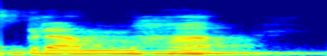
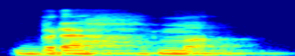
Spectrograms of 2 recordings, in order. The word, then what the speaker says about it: Brahma: that way so we we belong to the school where we say it it's pronounced as Brahma not Brahma yes the way you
